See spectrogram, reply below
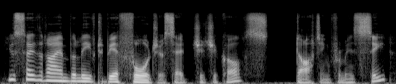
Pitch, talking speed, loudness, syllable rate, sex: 125 Hz, 240 wpm, -18 LUFS, 5.7 syllables/s, male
